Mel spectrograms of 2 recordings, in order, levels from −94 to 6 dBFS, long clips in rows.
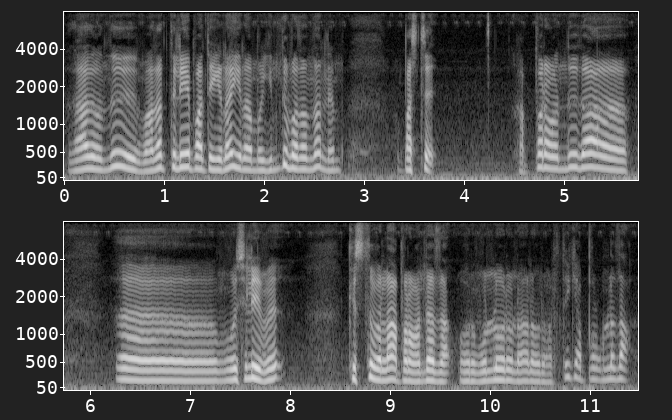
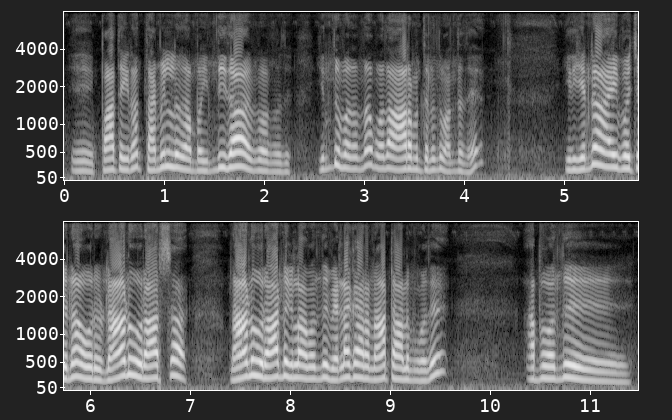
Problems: none marked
